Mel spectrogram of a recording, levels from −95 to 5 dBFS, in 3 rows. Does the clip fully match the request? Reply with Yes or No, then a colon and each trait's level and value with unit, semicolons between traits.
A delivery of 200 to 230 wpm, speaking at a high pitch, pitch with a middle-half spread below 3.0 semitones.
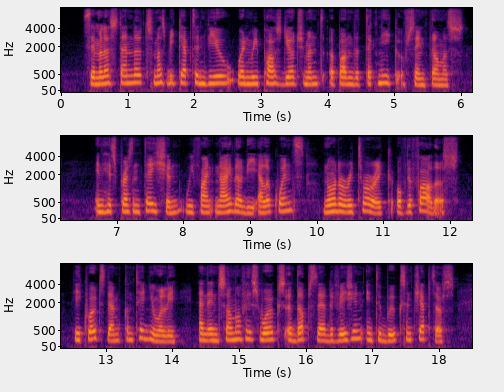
No: average, 155 wpm; high, 200 Hz; narrow, 2.5 semitones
